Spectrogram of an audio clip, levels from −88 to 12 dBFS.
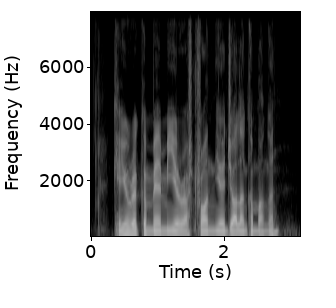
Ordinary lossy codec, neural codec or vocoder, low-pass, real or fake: none; none; none; real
